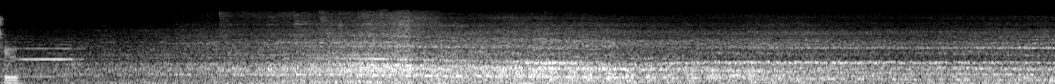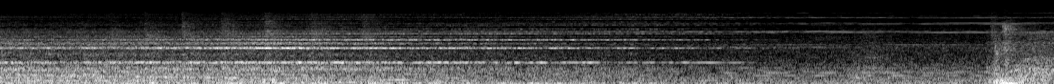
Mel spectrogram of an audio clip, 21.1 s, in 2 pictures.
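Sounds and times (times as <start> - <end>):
train wheels rumbling on rail: 1.9 - 18.0.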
